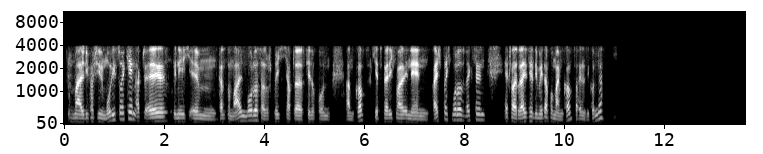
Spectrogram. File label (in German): Cat S30 Sprachquali vorher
